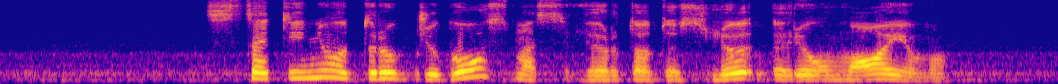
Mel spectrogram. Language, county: Lithuanian, Vilnius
